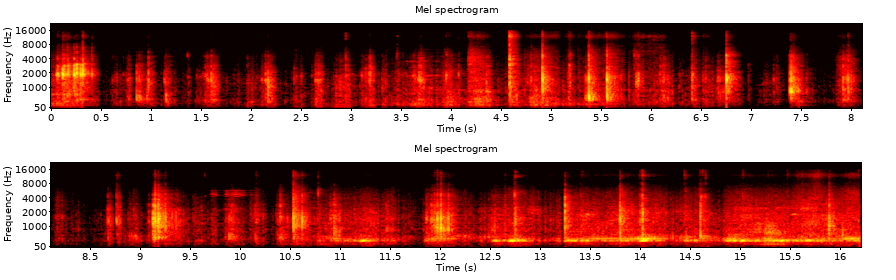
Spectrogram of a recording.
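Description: Close-miked crunching and chewing of dried chalk (khadiya) and clay pieces: irregular sharp crunches and crackles, many in quick succession.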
